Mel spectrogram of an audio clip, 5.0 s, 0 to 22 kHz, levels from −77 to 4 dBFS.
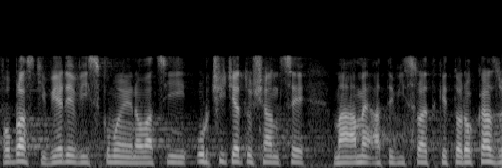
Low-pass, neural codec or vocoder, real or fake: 5.4 kHz; none; real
